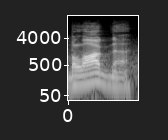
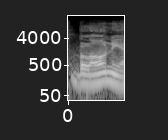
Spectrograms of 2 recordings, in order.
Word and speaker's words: bologna: When I was a kid, I called it bologna. And everybody said it's baloney. I said, I know it's baloney, but look how it's spelled. It looks like bologna to me. I mean, there's not even an E or a Y in it.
